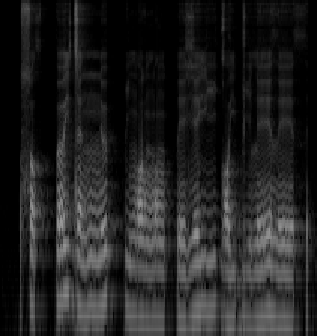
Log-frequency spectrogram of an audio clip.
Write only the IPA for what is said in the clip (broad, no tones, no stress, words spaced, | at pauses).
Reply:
sɔθpːœjdɛ nːøpːiŋɔl ŋɔŋpːeɣej iɡɔj bile ðeθ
